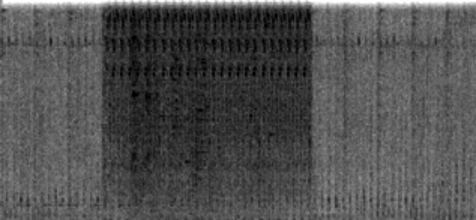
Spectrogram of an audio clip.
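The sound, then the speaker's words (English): A Navy Seahawk helicopter's rotors thundering as the chopper lifts into the air: loud, dense, rapid chopping throughout, turning harsher and brighter through the middle stretch before settling back. “Pilot fed fuel to the rotors and lifted the Navy chopper into the air”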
